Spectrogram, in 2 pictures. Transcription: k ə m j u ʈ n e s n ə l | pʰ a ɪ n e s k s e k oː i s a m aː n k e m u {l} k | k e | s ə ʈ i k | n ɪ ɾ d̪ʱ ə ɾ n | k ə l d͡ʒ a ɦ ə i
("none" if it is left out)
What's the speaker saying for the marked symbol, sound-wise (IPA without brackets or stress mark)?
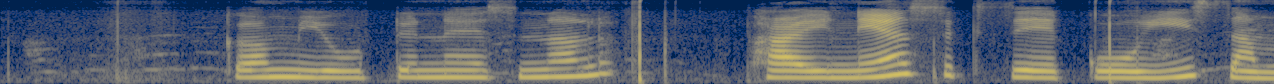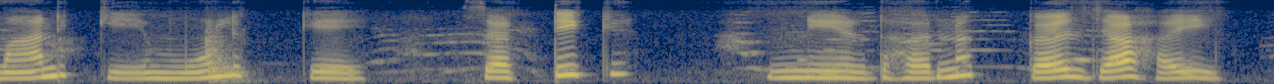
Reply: l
